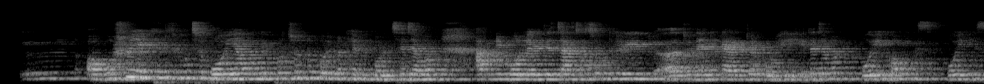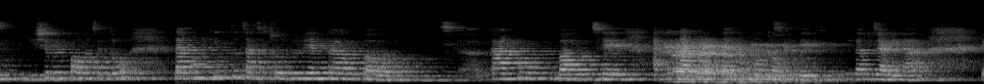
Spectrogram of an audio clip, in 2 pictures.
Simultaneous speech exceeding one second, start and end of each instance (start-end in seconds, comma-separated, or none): 16.5-17.9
